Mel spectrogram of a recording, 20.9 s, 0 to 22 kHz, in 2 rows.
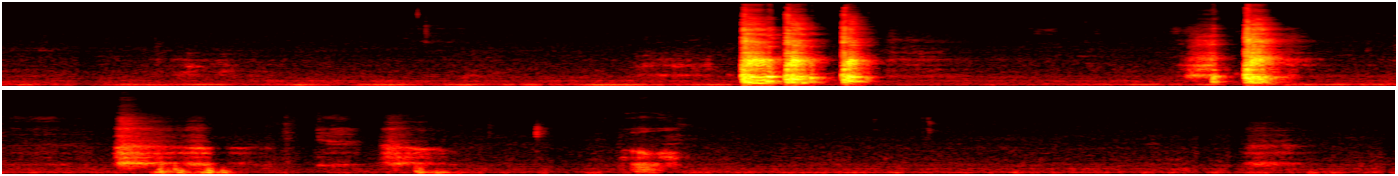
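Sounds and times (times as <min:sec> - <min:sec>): person coughing: 0:05.6 - 0:06.6, 0:09.0 - 0:09.7.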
